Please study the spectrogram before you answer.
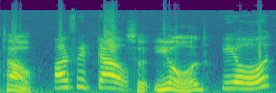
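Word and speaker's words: עדות: is the word that iyot. और ये है इयोत। As you all know that it is a ayin which is silent.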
